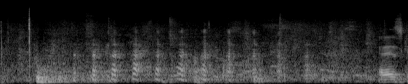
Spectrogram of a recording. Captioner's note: laughing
